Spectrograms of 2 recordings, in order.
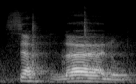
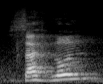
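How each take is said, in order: First: Slow "Sahlanu" with a long "laa"; added -anu ending. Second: Said in the usual way. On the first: Shown as a demonstration. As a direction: stretch "Sahlanu" out, lower and falling. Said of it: "That anu added to any adjective". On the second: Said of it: "Everybody, sahlun".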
